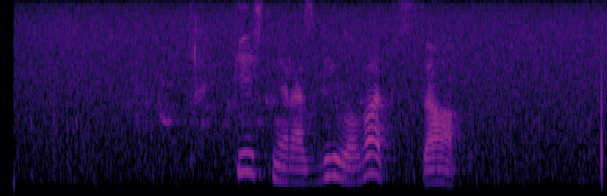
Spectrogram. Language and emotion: Russian, positive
